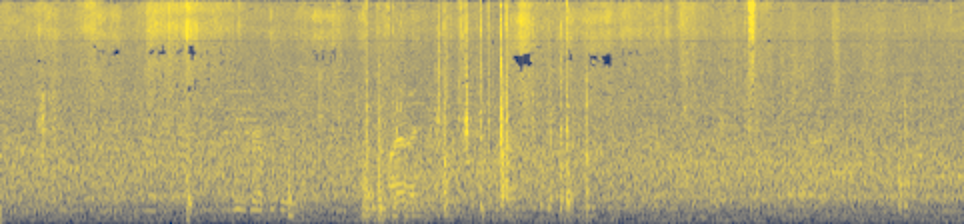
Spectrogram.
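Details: Honey bees from a gentle hive that had lived in a house window in Edinburg, Texas, for at least one season, being removed near sunset; soft, steady broadband buzzing with scattered clicks and brief louder swells.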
